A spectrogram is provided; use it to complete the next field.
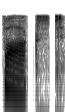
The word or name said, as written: foxed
